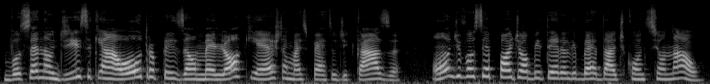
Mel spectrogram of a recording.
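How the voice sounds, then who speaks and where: An actress playing a caring, anxious wife in a radio drama, with a Brazilian accent and a reassuring, pleading way of talking. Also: female voice, high-pitched, animated, normal speed, a bit bright, no echo. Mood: encouraging. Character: caring, anxious, encouraging wife of a troubled man.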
